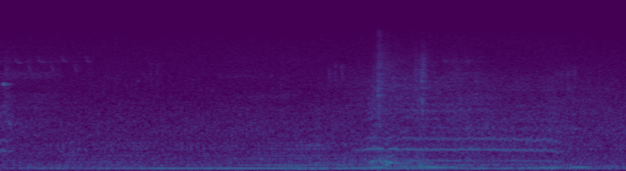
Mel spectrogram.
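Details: Western honey bee among flowering snowdrops, its low steady drone rising in strength near the middle as brighter overtones appear, alongside a couple of short soft knocks.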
